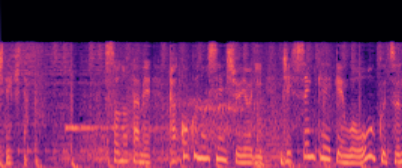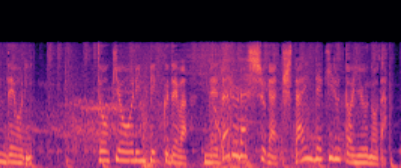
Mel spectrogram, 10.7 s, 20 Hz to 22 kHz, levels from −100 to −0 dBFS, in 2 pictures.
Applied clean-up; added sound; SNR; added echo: none; Vehicle; 12 dB; none.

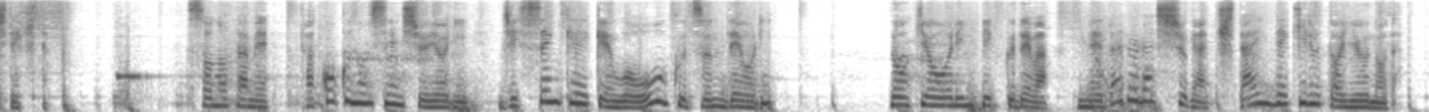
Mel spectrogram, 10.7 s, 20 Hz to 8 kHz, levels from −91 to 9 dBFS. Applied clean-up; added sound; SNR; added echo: neural mask model RNNoise.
